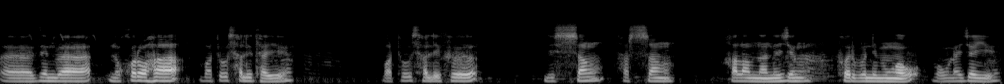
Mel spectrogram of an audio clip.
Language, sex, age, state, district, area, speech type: Bodo, male, 60+, Assam, Udalguri, rural, spontaneous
